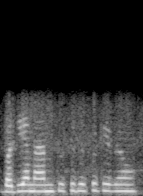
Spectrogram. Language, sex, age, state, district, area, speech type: Punjabi, female, 18-30, Punjab, Kapurthala, urban, conversation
